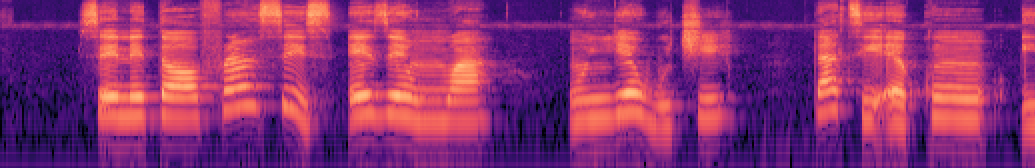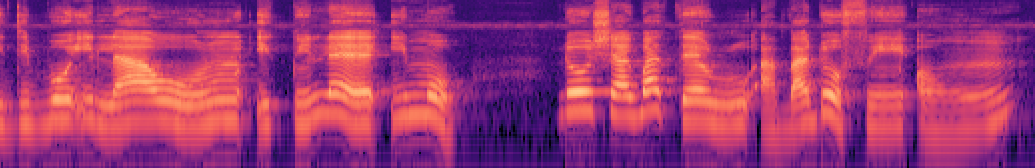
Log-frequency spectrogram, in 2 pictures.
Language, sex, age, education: Yoruba, female, 30-45, tertiary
